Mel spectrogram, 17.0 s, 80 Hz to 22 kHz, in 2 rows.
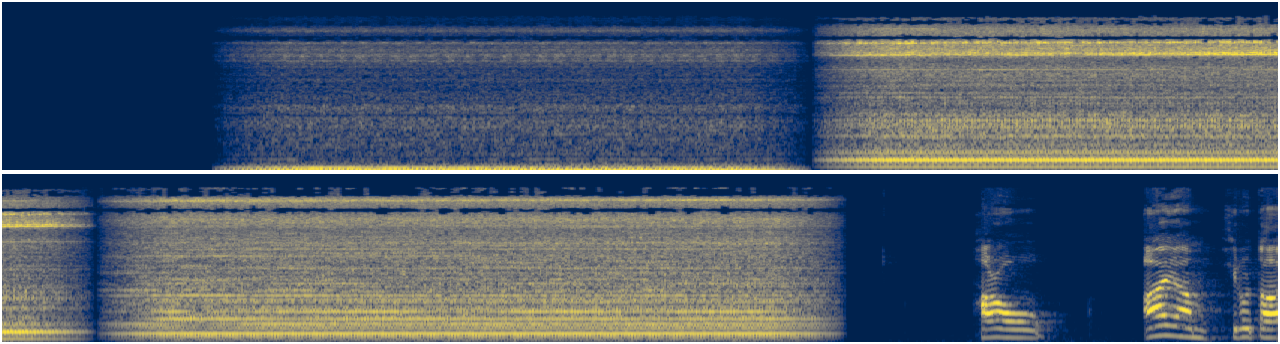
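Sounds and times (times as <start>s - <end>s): car engine running: 1.5s - 14.2s.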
